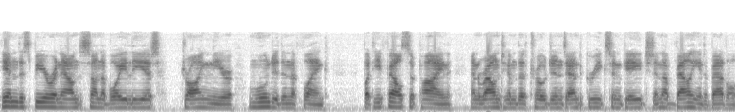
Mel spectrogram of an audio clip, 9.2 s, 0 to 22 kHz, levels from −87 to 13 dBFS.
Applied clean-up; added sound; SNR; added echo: none; none; none; none.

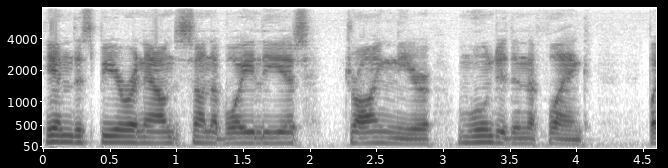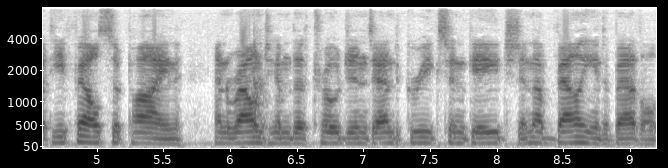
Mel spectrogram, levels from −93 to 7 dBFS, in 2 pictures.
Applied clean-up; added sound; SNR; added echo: neural separator model SepFormer DNS4.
